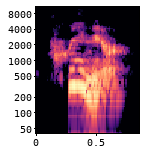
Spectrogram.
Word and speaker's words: premier: I usually say these words as premiere, but some people say premier. Either is fine. The difference here is going to be syllable stress.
